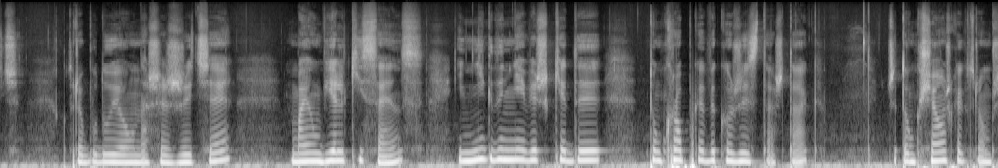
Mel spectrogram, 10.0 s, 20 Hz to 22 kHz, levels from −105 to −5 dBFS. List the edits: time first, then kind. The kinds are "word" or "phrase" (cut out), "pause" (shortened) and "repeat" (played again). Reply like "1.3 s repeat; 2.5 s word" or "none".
none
